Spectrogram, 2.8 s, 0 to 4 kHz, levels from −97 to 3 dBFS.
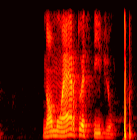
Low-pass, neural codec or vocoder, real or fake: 3.6 kHz; none; real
